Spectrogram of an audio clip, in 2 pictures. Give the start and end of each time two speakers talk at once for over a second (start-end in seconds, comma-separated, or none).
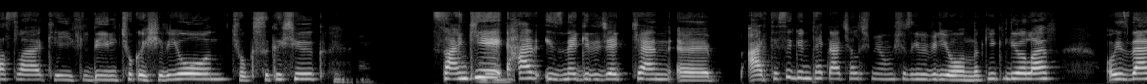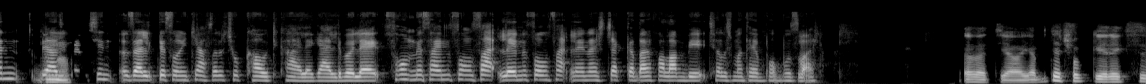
none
